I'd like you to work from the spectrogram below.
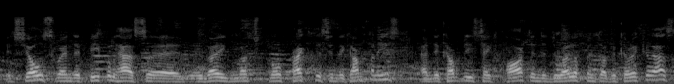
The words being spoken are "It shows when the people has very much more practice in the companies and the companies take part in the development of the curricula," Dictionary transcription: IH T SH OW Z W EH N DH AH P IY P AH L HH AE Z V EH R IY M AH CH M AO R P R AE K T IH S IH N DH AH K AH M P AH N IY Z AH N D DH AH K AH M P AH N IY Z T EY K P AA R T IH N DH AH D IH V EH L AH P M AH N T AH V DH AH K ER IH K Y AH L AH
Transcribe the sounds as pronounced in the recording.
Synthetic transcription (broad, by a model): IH T SH OW Z W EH N DH AH P IY P AH L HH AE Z V EH R IY M AH CH M AO R P R AE K T IH S IH N DH AH K AH M P AH N IY Z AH N DH AH K AH M P AH N IY Z T EY K P AA R T IH N DH AH D IH V EH L AH P M AH N T AH V DH AH K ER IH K Y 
